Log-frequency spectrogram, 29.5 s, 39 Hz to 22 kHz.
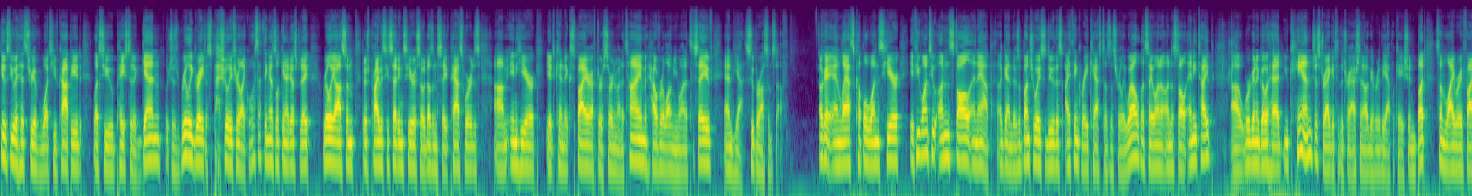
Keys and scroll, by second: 24.5 alt+space, 25.6 Escape.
